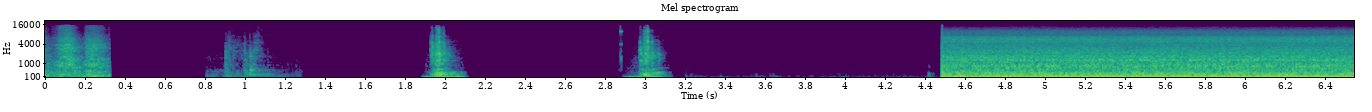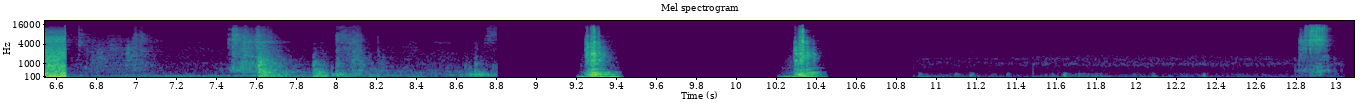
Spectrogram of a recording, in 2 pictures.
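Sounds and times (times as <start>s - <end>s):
electric fan humming: 4.5s - 6.7s.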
